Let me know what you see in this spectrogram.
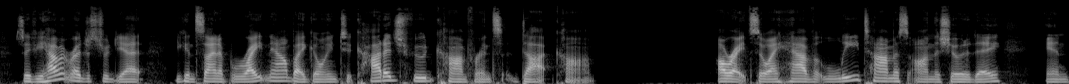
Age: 30-49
